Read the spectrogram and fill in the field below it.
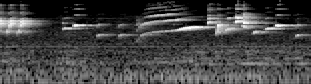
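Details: Sicilian European goldfinch singing in love: bright, rapid twittering of high chirps and upward-sweeping whistled notes, with a faint steady hum underneath.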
